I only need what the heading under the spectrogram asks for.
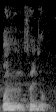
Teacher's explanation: Itu yang kayak wal fajr itu kita dengar seakan-akan ada e-nya. Ya emang seperti itu karena itu qalqalahnya.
